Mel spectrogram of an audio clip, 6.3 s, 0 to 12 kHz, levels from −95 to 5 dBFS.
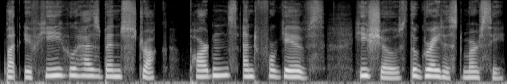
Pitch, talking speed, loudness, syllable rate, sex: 215 Hz, 140 wpm, -19 LUFS, 3.6 syllables/s, female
